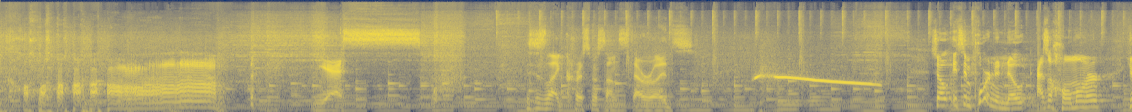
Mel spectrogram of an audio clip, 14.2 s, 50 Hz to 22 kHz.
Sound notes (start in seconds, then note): 0.1 laughs; 9.3 whistles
